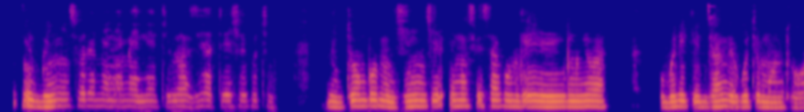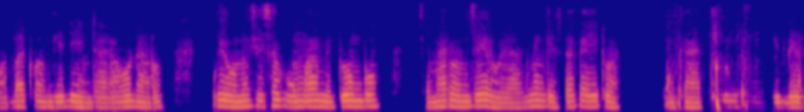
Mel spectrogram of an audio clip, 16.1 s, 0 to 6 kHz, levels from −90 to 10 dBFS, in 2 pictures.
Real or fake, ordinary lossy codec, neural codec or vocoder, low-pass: fake; MP3, 32 kbps; vocoder, 44.1 kHz, 128 mel bands, Pupu-Vocoder; 5.4 kHz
